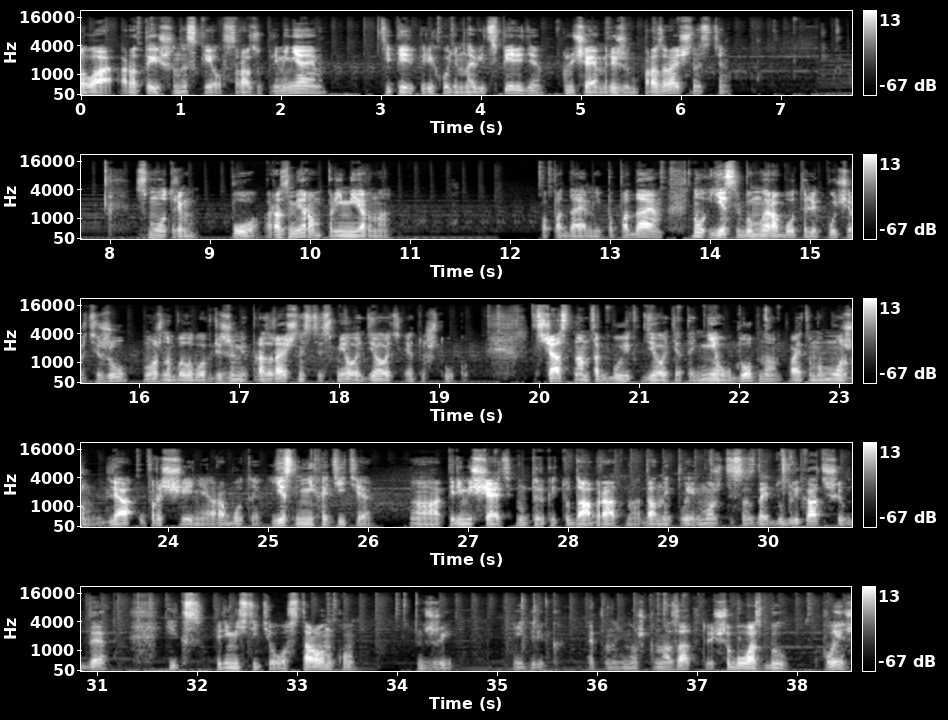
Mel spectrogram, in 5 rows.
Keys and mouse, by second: 1.1 shift+middle click, 5.2 click, 5.9 shift+middle click, 7.1 shift+middle click, 13.4 click, 19.4-20.5 drag, 20.6 shift+middle click, 21.3 middle click, 22.3 shift+middle click, 23.7-25.1 drag, 25.1 middle click, 27.2 middle click, 30.1 shift+d, 31.4 x, 36.5 click, 36.5 y, 36.8 middle click.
